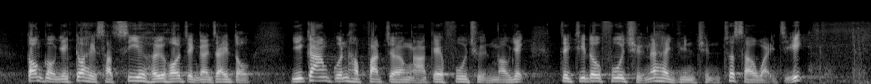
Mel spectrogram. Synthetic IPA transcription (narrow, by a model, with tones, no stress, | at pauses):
t̪ɔː˥ŋkʊ˨k̚jɪ˨k̚t̪o˥wɦɐ˨˩jsɐ˨t̚siː˥ɦɵ˨˧ɥɦɔː˨˥t͡sɪ˨˧ŋkɛː˧t͡sɐ˧jt̪o˨w | jiː˨˧kaː˥mkuː˨˥nɦɐ˨p̚faː˧t̚t͡ʃœː˨ŋːa̰ː˨˩kɛː˧fuː˨˧t͡ʃʰyː˨˩nmɐ˨˩wjɪ˨k̚ | t͡sɪ˨k̚t͡si˨t̪o˧wfuː˧t͡ʃʰyː˨˩nlɛː˥hɐ˨jjyː˨˩nt͡ʃʰyː˨˩nt͡ʃʰɵ˥t̚sɐ˨˧wwɐ̰˨˩jt͡siː˨˥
